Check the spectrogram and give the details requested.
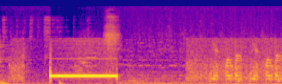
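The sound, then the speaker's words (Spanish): A phone being dialed: one steady, mid-pitched electronic tone holds for about a second, then cuts off, followed by soft background murmur and low voices. “no haga ruido, ahí se está marcando.”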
